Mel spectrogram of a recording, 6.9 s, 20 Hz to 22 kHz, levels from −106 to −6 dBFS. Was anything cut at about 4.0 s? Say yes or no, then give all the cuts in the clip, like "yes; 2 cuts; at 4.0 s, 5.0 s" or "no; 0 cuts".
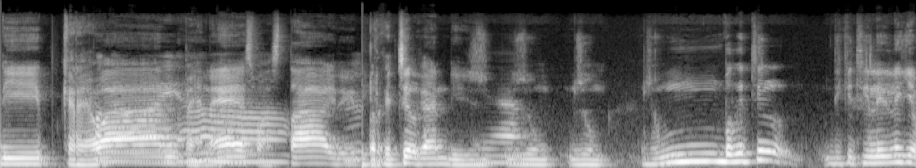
no; 1 cut; at 2.7 s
